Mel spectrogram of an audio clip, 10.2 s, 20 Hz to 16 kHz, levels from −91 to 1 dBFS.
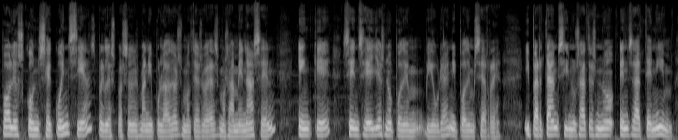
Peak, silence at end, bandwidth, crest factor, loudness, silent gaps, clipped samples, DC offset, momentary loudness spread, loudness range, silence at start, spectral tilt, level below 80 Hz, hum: -8 dBFS; 0.1 s; 14.5 kHz; 20 dB; -28 LUFS; none; under 0.1%; under 0.1%; 6 LU; 1 LU; 0.05 s; -5.5 dB/octave; -66 dBFS; none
